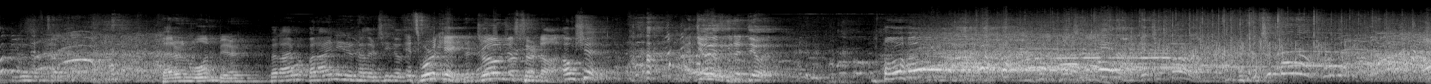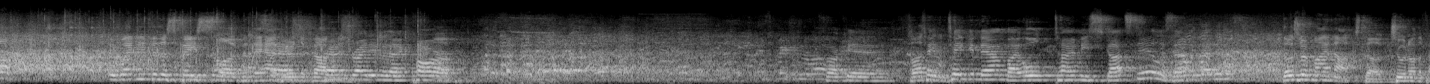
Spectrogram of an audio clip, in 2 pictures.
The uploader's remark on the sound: Live from the Improv in Tempe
